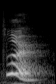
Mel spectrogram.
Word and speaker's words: Fleur: Fleur.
